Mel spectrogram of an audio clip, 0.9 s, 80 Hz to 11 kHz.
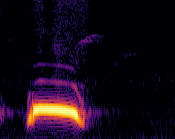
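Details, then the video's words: Single smooth low coo of a spotted dove, played to stimulate doves to coo, steady then slightly falling at the end. "tiếng cu gáy kích bổi nhanh nổi hiệu quả nhất 2023/ cu gay kich boi nhanh noi gù"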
